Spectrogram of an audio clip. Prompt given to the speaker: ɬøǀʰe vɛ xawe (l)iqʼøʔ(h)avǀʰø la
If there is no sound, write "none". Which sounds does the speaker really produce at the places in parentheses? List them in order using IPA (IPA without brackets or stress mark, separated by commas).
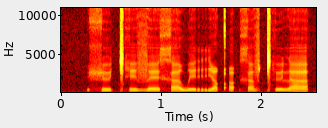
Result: r, x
